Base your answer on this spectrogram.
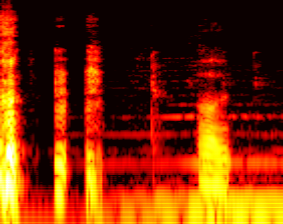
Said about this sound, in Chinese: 清了清嗓子，想要圆个场。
